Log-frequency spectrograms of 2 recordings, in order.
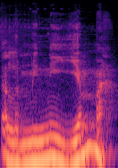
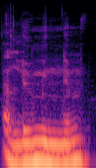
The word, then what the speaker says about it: aluminium: you pronounce that thing it's aluminium not aluminum oh of course there's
